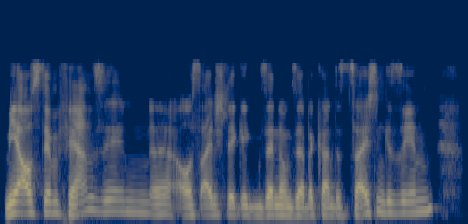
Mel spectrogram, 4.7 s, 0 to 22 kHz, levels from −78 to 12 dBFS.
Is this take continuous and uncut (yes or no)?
yes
